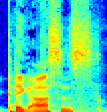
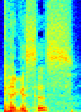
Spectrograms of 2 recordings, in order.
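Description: First: The name is said as 'peg asses'. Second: The name is said normally, ending in 'gus'.

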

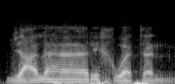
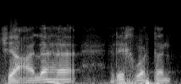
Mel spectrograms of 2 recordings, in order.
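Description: No difference in how they are said.

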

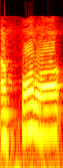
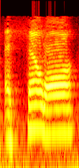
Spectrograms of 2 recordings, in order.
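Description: First: The 'th' sound is heavy and emphatic. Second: The 'th' sound is light and thin. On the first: The speaker calls it wrong. "بعضهم يقول الثرى" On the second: The speaker calls it right. "نرقق الثاء"

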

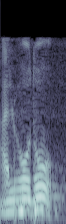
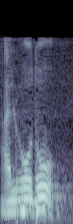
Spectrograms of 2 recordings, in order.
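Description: First: The vowel after the w is a 'u'. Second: The same.

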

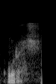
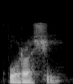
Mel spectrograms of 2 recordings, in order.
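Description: First: The name ends on the consonant, with no vowel. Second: The name ends with an added "ee" vowel. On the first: The written form has no final i. "Kalau enggak ada i-nya dibaca Quraisy" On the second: The written form has a final i. "Kalau ada i-nya seperti Quraisy baru dibaca Quraisy"

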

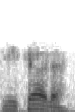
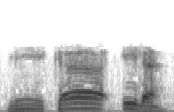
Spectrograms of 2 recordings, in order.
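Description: First: The word has no glottal stop in the middle. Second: The word has a glottal stop in the middle. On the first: This is the usual reading of the word. "كلمة ميكالة" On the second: This is how the Warsh reading renders the word. "قرأها ورش ميكائلة"

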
